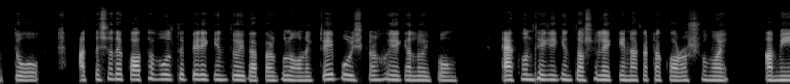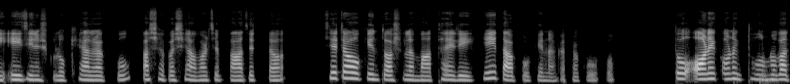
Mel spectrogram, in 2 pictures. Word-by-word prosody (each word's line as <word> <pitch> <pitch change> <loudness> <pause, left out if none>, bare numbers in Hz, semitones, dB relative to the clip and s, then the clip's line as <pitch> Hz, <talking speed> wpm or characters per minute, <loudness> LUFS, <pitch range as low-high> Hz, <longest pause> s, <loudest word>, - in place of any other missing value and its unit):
তো 200 - -1 0.6
আপনার 230 - -5
সাথে 245 -1 0
কথা 220 +5 +2
বলতে 230 +1 -2
পেরে 230 0 +2
কিন্তু 220 0 -5
এই 200 - -2
ব্যাপারগুলো 195 +2 -2
অনেকটাই 190 +5 -1
পরিষ্কার 210 -2 -3
হয়ে 215 -3 0
গেলো, 200 -1 -1
এবং 185 +1 -5 0.6
এখন 235 +3 -3
থেকে 220 -4 0
কিন্তু 215 -2 -4
আসলে 215 +1 -1
কেনাকাটা 205 -1 -2
করার 195 0 -2
সময় 195 -2 -1 0.4
আমি 200 0 +3 0.2
এই 215 - +6
জিনিসগুলো 205 -2 -1
খেয়াল 210 -3 +1
রাখব। 195 0 -5 0.3
পাশাপাশি 220 -3 -1
আমার 200 +1 -1
যে - - -3
বাজেটটা, 195 0 0 0.5
সেটাও 280 -1 +7
কিন্তু 235 -2 0
আসলে 210 +1 -1
মাথায় 210 +3 +1
রেখেই 200 +9 +2
তারপর 195 -1 +2
কেনাকাটা 180 -1 -8
করবো। 95 0 -12 0.7
তো - - +4 0.2
অনেক, 255 +1 +9
অনেক 255 -1 +1
ধন্যবাদ 225 0 +2
210 Hz, 160 wpm, -24 LUFS, 195-230 Hz, 0.7 s, অনেক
